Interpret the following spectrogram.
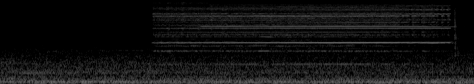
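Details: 2016 Dodge Challenger parked in garage after a drive, engine off: thin high electronic whine switches on about three seconds then cuts off; key fob also failed to lock until door reopened; cause unclear, owner suspects key fob battery.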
